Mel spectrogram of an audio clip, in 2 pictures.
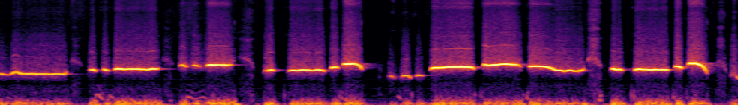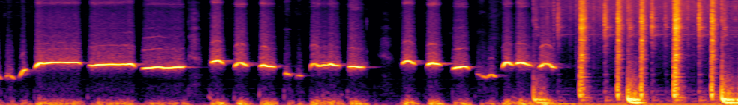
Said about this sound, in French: Papa, qu'est-ce que tu nous siffles?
